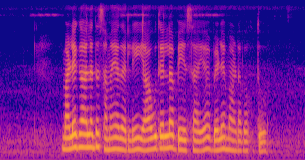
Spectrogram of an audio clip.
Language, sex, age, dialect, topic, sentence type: Kannada, female, 31-35, Coastal/Dakshin, agriculture, question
